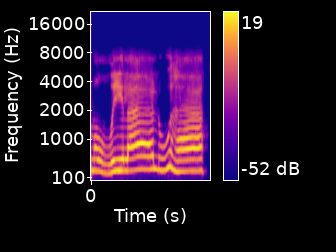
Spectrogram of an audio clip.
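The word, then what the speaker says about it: ظلالها: Contohnya harusnya pada kata wadaniyatan alaihim dhilaluha, dhilaluha. Dia membacanya begini. Wadaniyatan alaihim dhilaluha, enteng aja. Ini jelas kan suaranya dzal.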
